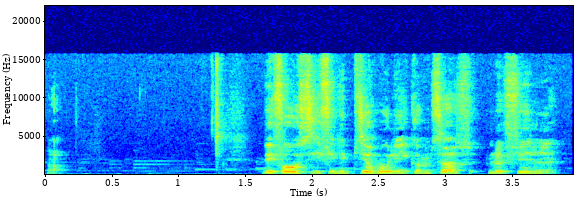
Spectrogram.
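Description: A man's voice: high voice, moderate pace, mellow, echoey room, faint music behind. A man born in France with an accent between Parisian French and Québécois, casually talking a live stream chat through threading a pearl necklace, often repeating words as he works and switching to simple English. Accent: mix of Parisian French and Québécois. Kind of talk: live-stream craft tutorial, reading chat aloud.

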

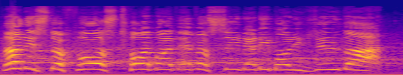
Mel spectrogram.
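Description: A man shouting excitable wrestling play-by-play commentary over a video game, straining his voice as he goes. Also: very high voice, brisk, a faint crowd, slight background noise. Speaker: YouTube gaming commentator.

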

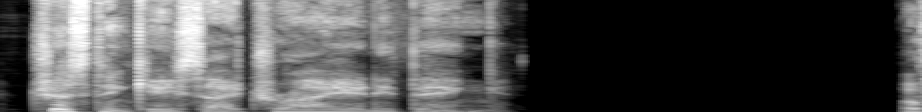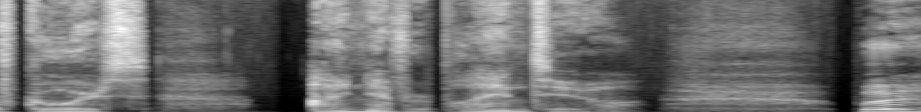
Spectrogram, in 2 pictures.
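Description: In an intimate ASMR audio roleplay, a man plays a gentle, affectionate giant, murmuring tenderly with soft hums and sighs in a soothing, earnest manner. His exaggerated voice sits on the low side and is slightly rough, recorded at studio quality with no echo.

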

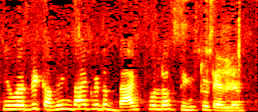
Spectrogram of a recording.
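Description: A woman's voice: sits high, fast, darkish tone, slightly rough, rough recording. A woman hosting a live online chat, asking follow-up questions and greeting viewers. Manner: brief listening sounds, friendly follow-up questions. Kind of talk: casual live interview.

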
